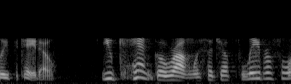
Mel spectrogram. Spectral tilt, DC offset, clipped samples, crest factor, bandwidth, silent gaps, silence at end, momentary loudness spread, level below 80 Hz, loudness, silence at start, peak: -5.5 dB/octave; under 0.1%; under 0.1%; 22 dB; 3.8 kHz; none; 0 s; 11 LU; -72 dBFS; -30 LUFS; 0 s; -10 dBFS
